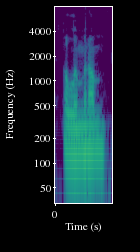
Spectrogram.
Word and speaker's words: aluminum: need more iron and aluminum or aluminium depending on how where you're from how you want to pronounce that so that will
